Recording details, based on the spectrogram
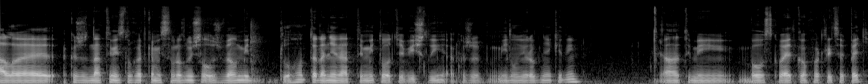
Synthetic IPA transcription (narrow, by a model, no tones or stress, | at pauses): ʔalɛakɔʒɛnat̪ːiːmisluxaːt̪kamisɔmɾɔzmiʃlaluʒʋɛʎmid̪l̩ˠɦɔt̪ɛd̪aɲɪɛnat̪ːiːmit̪ɔlɛcɛʋiʃlia̰kɔʒɛminuliːɾɔɡɲɪɛkɛd̪i | aɛt̪imibɔlskʋalɛt̪kɔnfɔɾt̪ɾit͡sac̚pɛc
